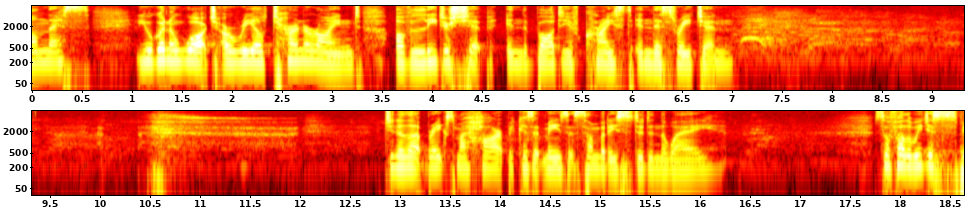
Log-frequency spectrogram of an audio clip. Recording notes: Glasgow Prophetic Centre hosted by AsOne at Heaton Baptist Church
